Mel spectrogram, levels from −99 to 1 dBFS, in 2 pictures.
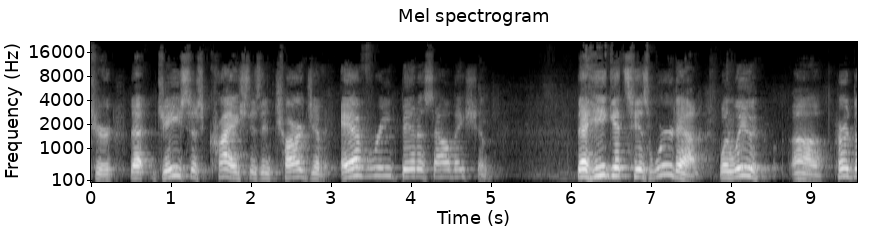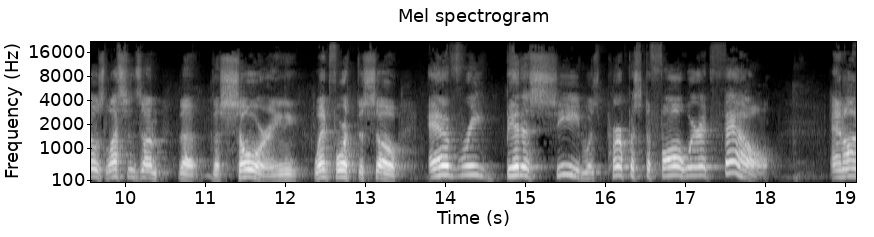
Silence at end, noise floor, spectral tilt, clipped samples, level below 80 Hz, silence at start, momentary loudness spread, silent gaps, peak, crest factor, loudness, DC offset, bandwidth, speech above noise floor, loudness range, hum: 0 s; -61 dBFS; -4.5 dB/octave; under 0.1%; -72 dBFS; 0 s; 15 LU; none; 0 dBFS; 18 dB; -18 LUFS; under 0.1%; 15.5 kHz; 44 dB; 5 LU; none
